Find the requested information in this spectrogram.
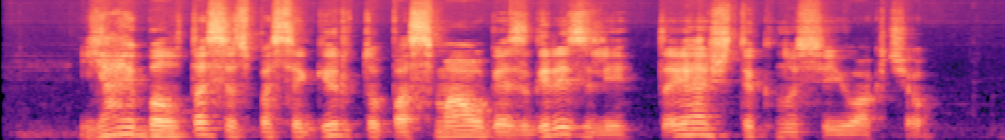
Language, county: Lithuanian, Kaunas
